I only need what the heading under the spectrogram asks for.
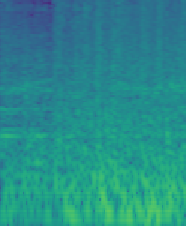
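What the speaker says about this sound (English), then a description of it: "Want to see some fireworks?" Gunfire in the Marvel's Guardians of the Galaxy video game: a dense, continuous barrage of rapid shots and blasts, loud and unbroken, filling the whole stretch with little talk.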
